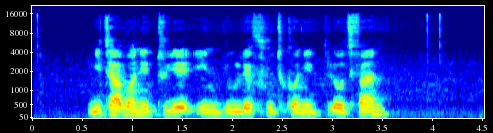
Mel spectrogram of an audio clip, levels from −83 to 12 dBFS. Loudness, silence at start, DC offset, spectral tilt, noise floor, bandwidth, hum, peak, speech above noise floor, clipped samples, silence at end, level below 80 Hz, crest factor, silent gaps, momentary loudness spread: -20 LUFS; 0.55 s; under 0.1%; -5.5 dB/octave; -58 dBFS; 16.5 kHz; none; -2 dBFS; 38 dB; under 0.1%; 0.95 s; -62 dBFS; 20 dB; none; 10 LU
